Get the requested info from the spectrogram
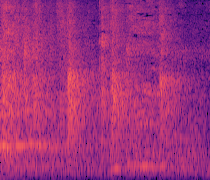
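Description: Audience applause dying away, thinning to a few scattered claps, with a faint voice heard briefly midway.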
